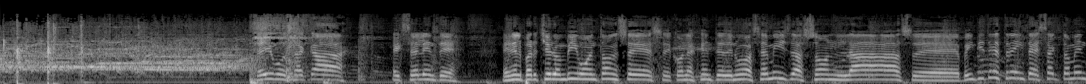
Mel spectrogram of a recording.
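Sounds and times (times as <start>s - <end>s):
live audience applause: 0.0s - 2.6s
speech: 2.6s - 10.8s.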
